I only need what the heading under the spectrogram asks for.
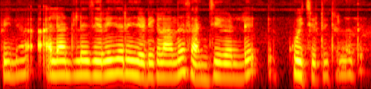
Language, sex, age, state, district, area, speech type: Malayalam, female, 30-45, Kerala, Kannur, rural, spontaneous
